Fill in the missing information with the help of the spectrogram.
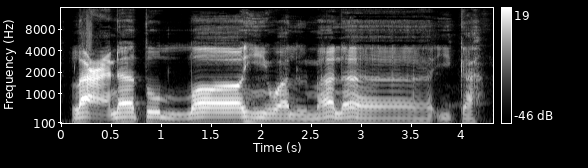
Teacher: Ini ada alif kecil yang berdiri di atas kalimat Allah ini, maka kalimat Allah dibaca panjang. Mad tabi'i panjangnya 2 harokat atau kira-kira 2 ketukan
